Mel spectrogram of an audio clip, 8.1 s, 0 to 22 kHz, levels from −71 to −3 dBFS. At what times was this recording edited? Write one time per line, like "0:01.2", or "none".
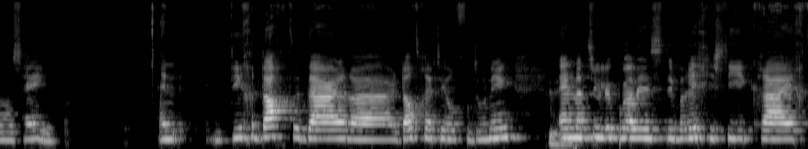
0:02.1
0:06.2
